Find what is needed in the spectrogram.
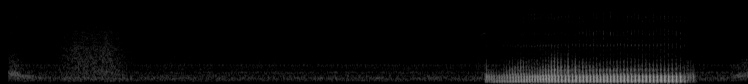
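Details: Snoring: a faint breath, then one loud, buzzing, fluttering snore lasting about two seconds over steady room hum.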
